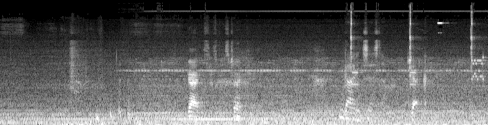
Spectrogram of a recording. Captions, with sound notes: ( FAINT CHUCKLING ) Guidance systems, check. Guidance system, check.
